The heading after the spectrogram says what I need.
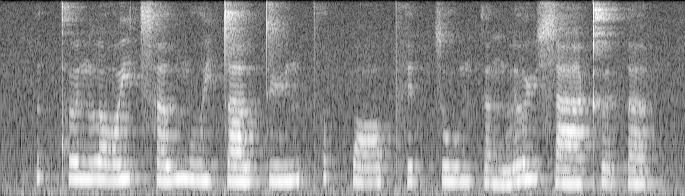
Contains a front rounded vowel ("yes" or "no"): yes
